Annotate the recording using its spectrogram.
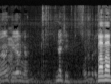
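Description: Voices talking in short phrases, with a few faint clinks in between.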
